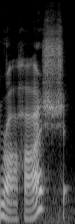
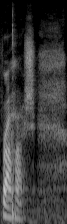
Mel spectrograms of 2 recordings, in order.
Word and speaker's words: Rahos: Um, I really enjoyed Liz and Rahos. They are. I said his name wrong, didn't I? Nope. Rahos.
